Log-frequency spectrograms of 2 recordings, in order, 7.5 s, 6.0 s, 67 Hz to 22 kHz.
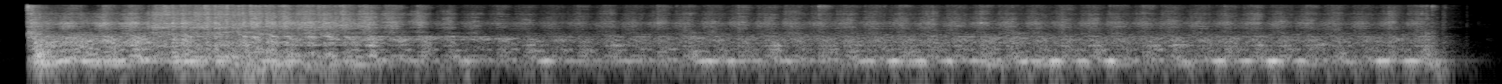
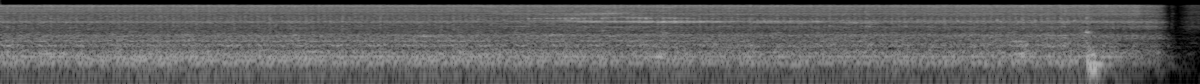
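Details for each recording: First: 1953 Ford 4x4 truck, cold start around 38°F with fresh gas just put in the tank, no radiator fitted; even starter chug about four beats a second, cranking without firing while the pump primes, no fuel reaching it yet. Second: 1953 Ford 4x4, cold start at about 38°F on gravity-fed gasoline, no radiator fitted; a steady, even, fast-paced run with no knocks or misses, dying away at the end; the engine sounds healthy.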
